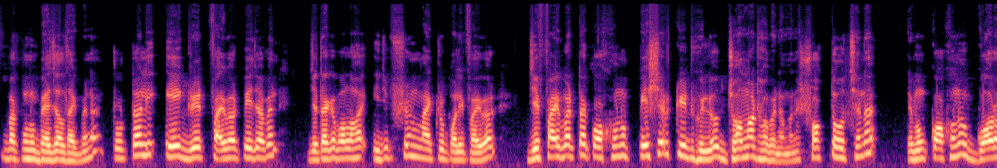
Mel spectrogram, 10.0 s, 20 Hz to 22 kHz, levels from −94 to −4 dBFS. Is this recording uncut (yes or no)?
yes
